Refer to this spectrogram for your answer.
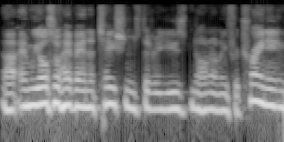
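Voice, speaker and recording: Against a quiet background, a man speaks at a very fast pace. His tone is dark and mellow, his intonation fairly even. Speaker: DICOM standard editor and imaging informatics consultant. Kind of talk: conference presentation.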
